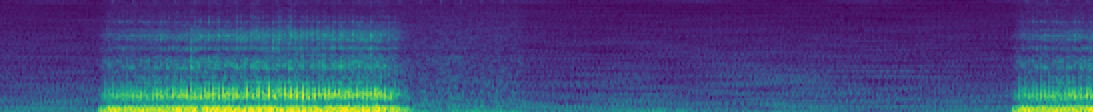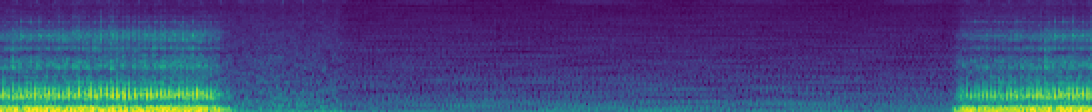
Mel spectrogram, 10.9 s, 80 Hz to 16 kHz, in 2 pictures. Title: Sleeping cat snoring like a human. 2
